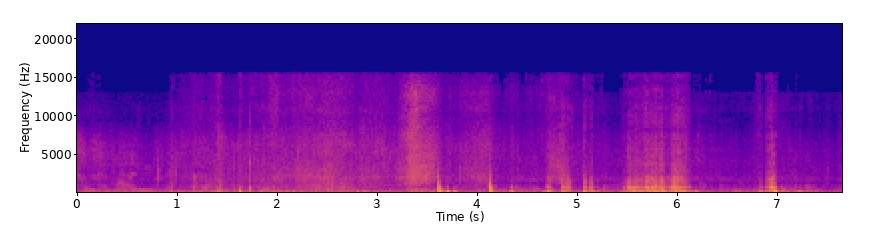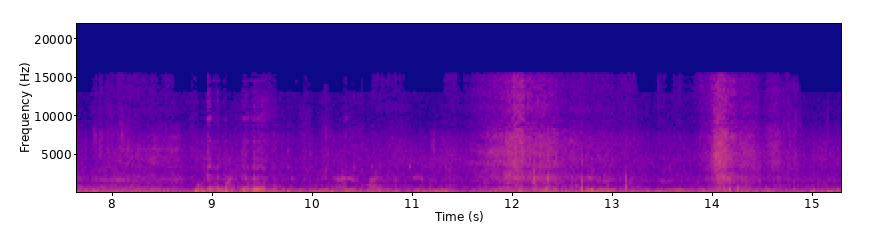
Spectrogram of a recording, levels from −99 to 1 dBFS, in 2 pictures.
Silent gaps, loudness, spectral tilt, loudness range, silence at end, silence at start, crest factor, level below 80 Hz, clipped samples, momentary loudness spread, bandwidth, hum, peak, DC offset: none; -38 LUFS; -5.5 dB/octave; 16 LU; 0 s; 0 s; 26 dB; -44 dBFS; under 0.1%; 21 LU; 15.5 kHz; none; -12 dBFS; under 0.1%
